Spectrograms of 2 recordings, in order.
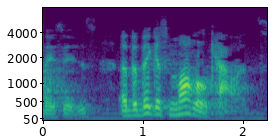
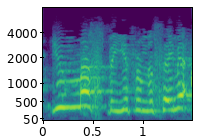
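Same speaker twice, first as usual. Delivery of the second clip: high, loud accusation; acted pointed insistence; insistent accuser; 12 semitones higher, 5 dB louder than usual. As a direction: press him hard, voice pitched up. Acted accusers pressing Peter.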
